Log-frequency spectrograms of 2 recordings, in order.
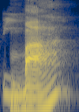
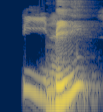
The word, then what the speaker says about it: bí: Chữ bả này có hai cách đọc. Bả nghĩa là đi lại bất tiện, lúc đi lại khập khiễng gọi là bả. Bí nghĩa là nghiêng lệch. Cho nên câu này đúng ra phải là vật tiễn vật, vật bí ỷ.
